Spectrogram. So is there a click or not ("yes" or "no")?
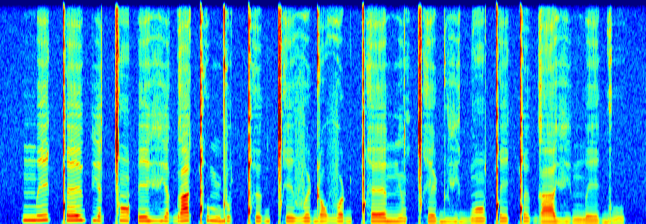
yes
